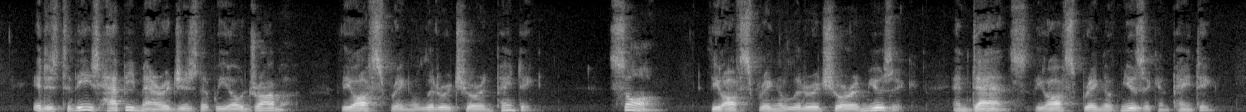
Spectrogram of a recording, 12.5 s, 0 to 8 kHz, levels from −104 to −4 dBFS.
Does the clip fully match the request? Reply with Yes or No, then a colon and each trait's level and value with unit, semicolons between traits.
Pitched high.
No: low, 125 Hz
